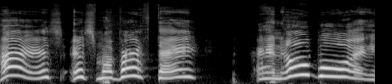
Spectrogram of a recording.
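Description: In a put-on character voice, the speaker talks very slowly at an extremely high pitch. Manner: off-model, not by the book.

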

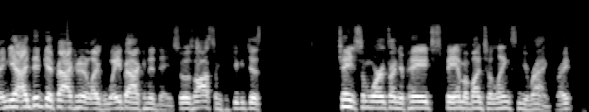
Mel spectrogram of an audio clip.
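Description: A man with a Pittsburgh accent, fairly high pitch, ordinary pitch variation and a very fast pace. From Pittsburgh, Pennsylvania. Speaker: real estate investor and marketer. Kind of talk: interview, casual chat.

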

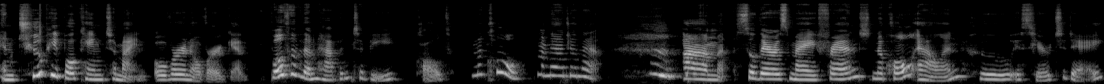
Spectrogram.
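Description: A woman's high voice with very wide pitch swings and big swings in loudness, in a very clean recording with a silent background. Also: moderate pace. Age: 40s. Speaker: podcast host. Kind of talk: casual chat.

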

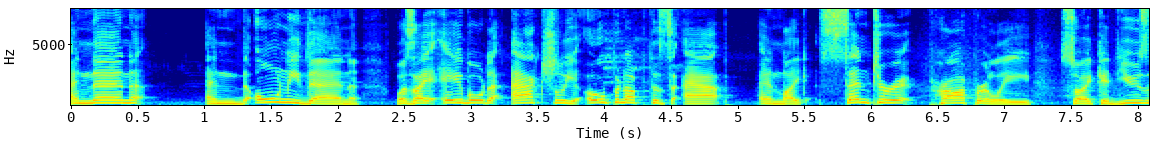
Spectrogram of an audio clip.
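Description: This man's voice sits high, with ordinary pitch variation and a moderate pace. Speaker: podcast host. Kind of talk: casual chat.

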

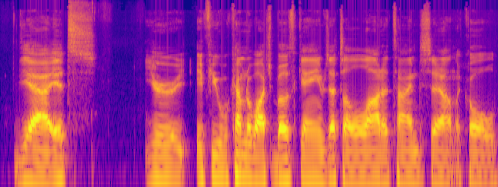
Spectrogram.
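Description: An ordinary speaking voice from a man, fairly low in pitch, with fairly even intonation. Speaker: college baseball player. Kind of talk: casual interview.

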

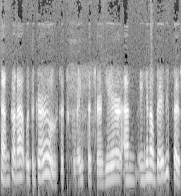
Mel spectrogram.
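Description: A woman speaks in an Irish accent at a moderate pace. Her intonation is lively. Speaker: caller. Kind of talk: radio phone-in discussion. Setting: phone call.

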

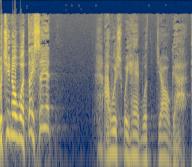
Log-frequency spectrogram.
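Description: The voice has an animated tone. It speaks with a Southern US accent. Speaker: pastor. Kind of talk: sermon. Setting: church. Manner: animated, folksy, exhorting the congregation with humor.

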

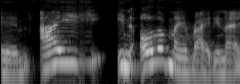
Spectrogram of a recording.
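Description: Against a quiet background, a woman speaks with a Spanish accent. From Argentina. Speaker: novelist. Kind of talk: interview.

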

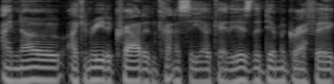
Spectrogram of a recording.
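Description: A man's very deep, low-pitched voice with a dark, mellow tone and monotone, flat intonation, on a very clean recording with a silent background. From New Zealand, Auckland. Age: 40s. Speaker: pastor and worship leader. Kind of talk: casual interview. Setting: in person, Hawaii.

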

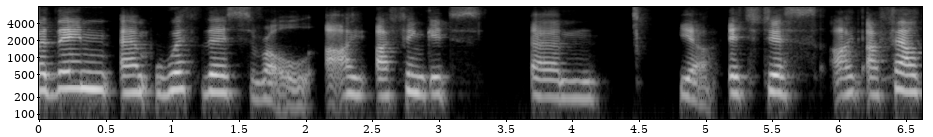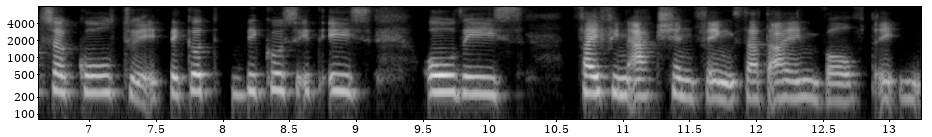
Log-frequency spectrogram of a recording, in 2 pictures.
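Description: With a South African accent, a woman speaks very slowly at a fairly high pitch, her pitch varying in an ordinary way. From South Africa, Afrikaner. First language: Afrikaans. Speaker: minister and discipleship mentor. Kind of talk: casual interview chat.

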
